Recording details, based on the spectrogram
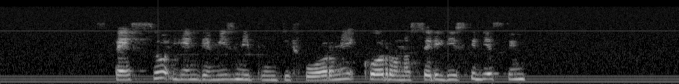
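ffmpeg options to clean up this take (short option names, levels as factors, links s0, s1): -af "adeclick=t=4,bandreject=f=124.2:t=h:w=4,bandreject=f=248.4:t=h:w=4,bandreject=f=372.6:t=h:w=4,bandreject=f=4800:w=30,afwtdn=0.004"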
